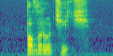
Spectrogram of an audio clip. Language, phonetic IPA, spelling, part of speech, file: Polish, [pɔˈvrut͡ɕit͡ɕ], powrócić, verb, Pl-powrócić.ogg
